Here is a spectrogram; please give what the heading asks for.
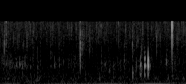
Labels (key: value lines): label: biophony, damselfish
recorder: SoundTrap 500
